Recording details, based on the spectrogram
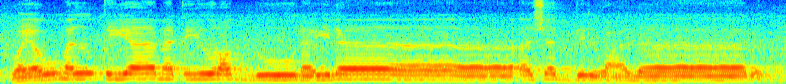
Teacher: یہاں پر مد منفصل ہوگی 2-2.5 تک کھینچ کر پڑھیں گے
